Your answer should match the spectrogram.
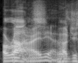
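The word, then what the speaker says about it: Aráez: The last time he gave us he rolled the R.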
